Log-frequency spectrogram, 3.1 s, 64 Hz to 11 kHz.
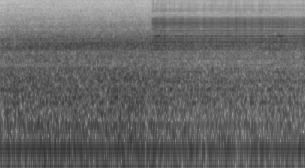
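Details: Fractional laser resurfacing on a patient with under-eye wrinkles and perioral lines: steady loud hum and hiss of the running machine, with a high whine joining midway as the laser scans 0.3 mm dots into the skin.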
